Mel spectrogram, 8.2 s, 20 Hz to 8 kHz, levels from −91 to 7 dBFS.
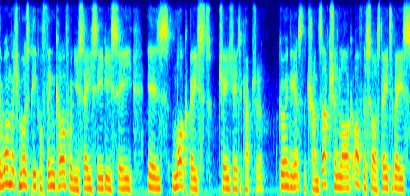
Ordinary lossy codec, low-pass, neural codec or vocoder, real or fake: Opus, 16 kbps; 7.2 kHz; none; real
